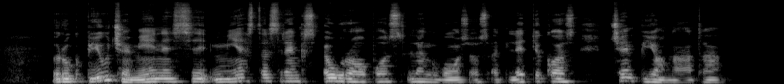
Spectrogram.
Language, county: Lithuanian, Klaipėda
